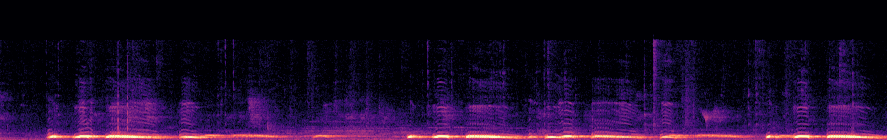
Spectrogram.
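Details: Cần Thơ spotted dove cooing in the chụp chụp ô calling style, repeated phrases of quick throaty double notes running into a long falling coo and softer trailing hoots, two full phrases in a quiet setting.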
